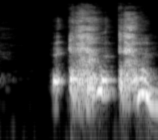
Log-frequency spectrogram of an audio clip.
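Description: A loud throat clearing followed by two harsh, raspy coughs in quick succession, with no talking around them.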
